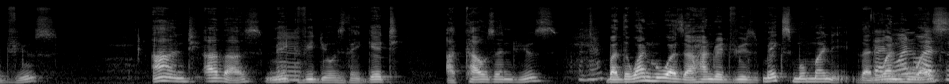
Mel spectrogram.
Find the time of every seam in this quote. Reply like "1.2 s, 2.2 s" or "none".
2.0 s, 7.6 s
